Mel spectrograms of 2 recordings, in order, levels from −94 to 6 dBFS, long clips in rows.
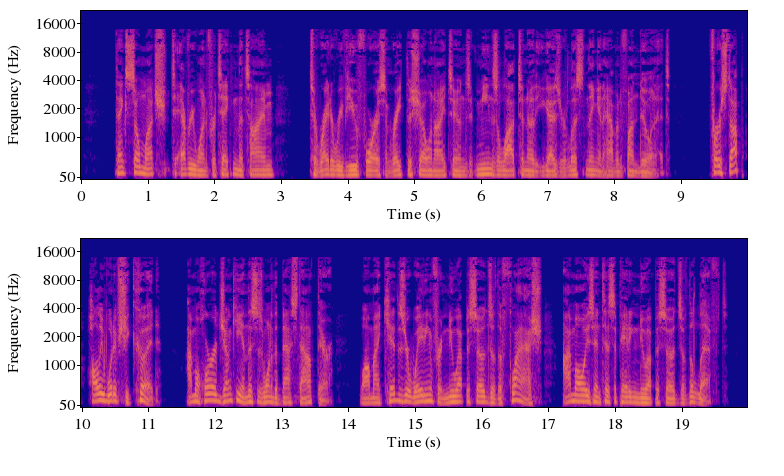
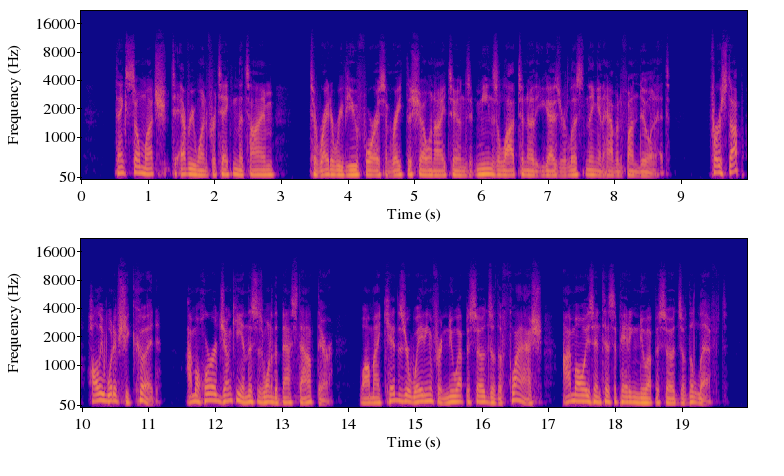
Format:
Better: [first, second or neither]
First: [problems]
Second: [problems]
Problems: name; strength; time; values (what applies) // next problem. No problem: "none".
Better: first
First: none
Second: muffled; slightly; fading above 2.5 kHz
